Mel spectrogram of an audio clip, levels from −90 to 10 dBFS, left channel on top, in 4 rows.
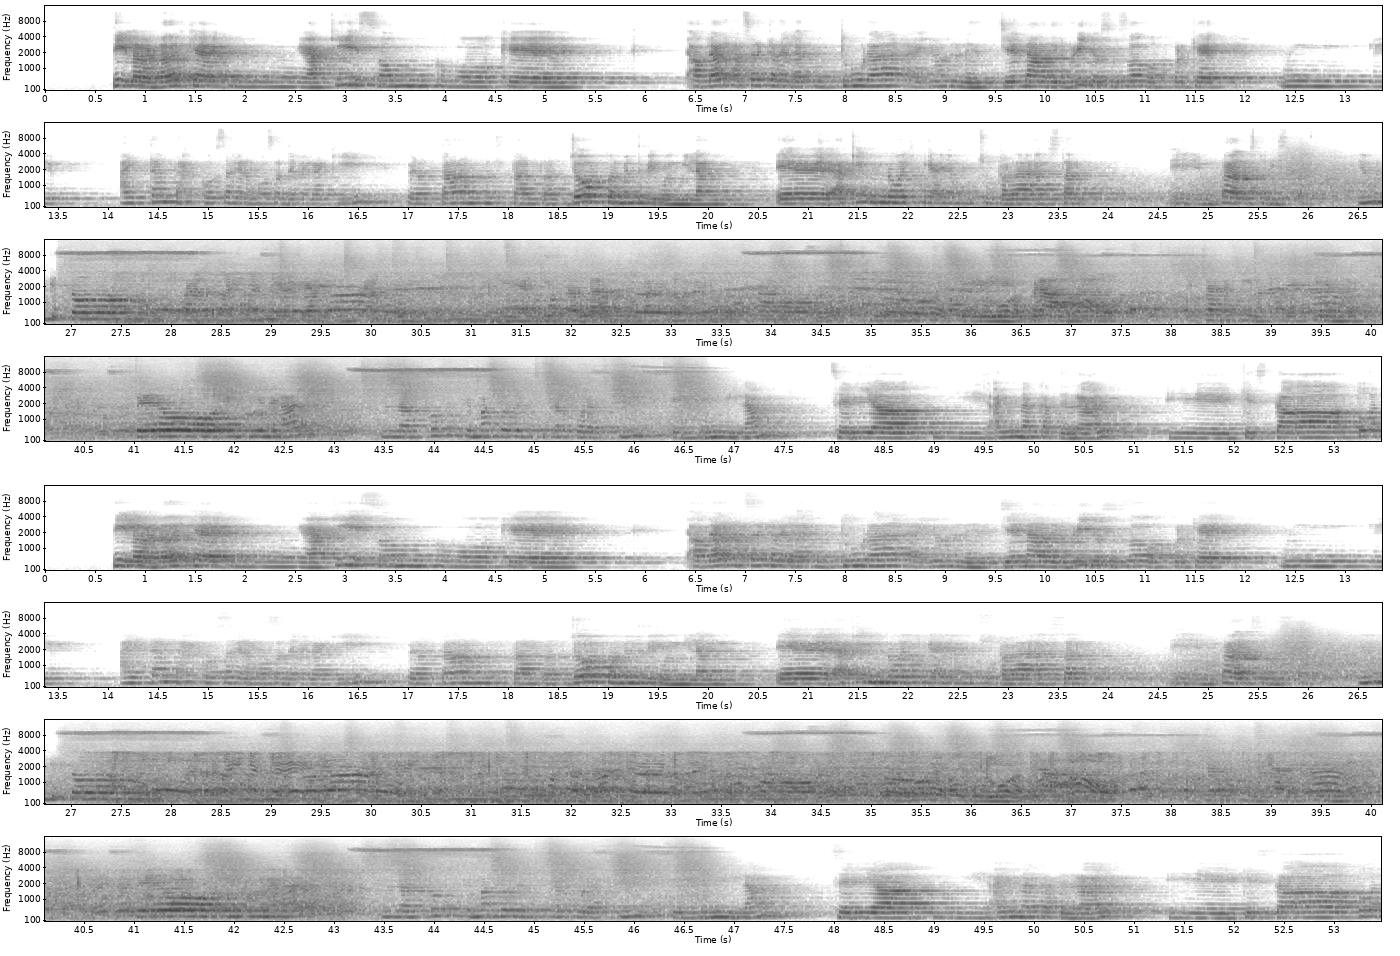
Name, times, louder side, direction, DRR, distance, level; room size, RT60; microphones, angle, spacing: voice 1, 0.7-5.3 6.4-12.0 12.3-13.5 14.1-16.6 17.0-20.2 20.7-23.8 24.6-26.1 26.5-27.7 28.1-30.7 31.2-35.6 35.9-37.5 38.1-39.9 41.0-42.8 43.4-47.4 48.0-50.9 51.3-53.4, left 2 dB, 65° left, 4 dB, 0.8 m, -32 dB
sound 1, 11.2-27.3, right 1 dB, 25° right, 2.7 m, -51 dB
sound 2, 26.8-46.7, left 3 dB, 45° left, 2.0 m, -40 dB
sound 3, 27.1-43.3, right 4 dB, 50° right, 0.4 m, -30 dB
12.5 x 9.1 x 3.3 m, 2.1 s
head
